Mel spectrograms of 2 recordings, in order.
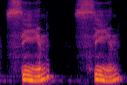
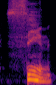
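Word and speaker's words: سين: a very clear s a very clear s seen seen so hey have you seen that show or have you seen that dude seen that's what we're talking about seen okay and this is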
